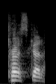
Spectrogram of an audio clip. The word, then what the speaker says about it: Prescott: Prescott Hideaway. If you're local, you pronounce it Prescott, but that's annoying.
